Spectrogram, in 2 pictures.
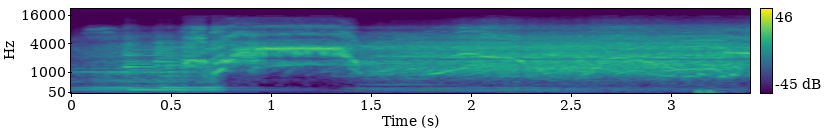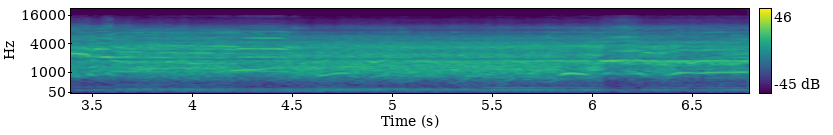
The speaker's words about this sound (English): Here's the audio of my daughter screaming.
